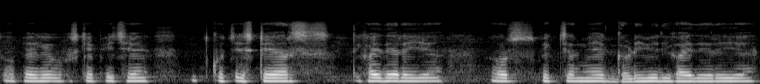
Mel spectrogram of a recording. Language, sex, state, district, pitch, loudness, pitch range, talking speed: Hindi, male, Uttar Pradesh, Saharanpur, 155 Hz, -16 LUFS, 150-160 Hz, 150 wpm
